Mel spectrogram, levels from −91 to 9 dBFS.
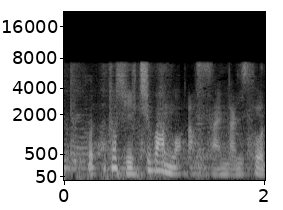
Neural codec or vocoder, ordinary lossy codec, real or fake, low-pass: codec, 16 kHz in and 24 kHz out, 0.6 kbps, FireRedTTS-2 codec; none; fake; 7.2 kHz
